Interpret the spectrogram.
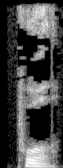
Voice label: "Pool", English

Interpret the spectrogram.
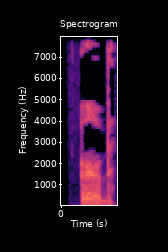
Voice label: "Herb", English

